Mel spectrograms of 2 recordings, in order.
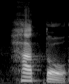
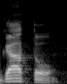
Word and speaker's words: gato: minus two points um if you mispronounce a consonant sound um that would be like saying hatto instead of gato that would be minus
